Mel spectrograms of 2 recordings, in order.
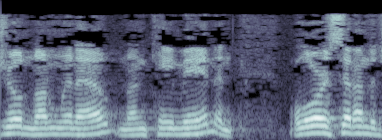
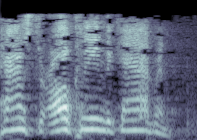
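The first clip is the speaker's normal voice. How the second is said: tiny, squeaky, high little mouse voice; 8 semitones higher than usual. Imitating a little boy from camp offering to clean: squeaky little mouse voice. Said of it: "he's such a squeaky little mouse voice".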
